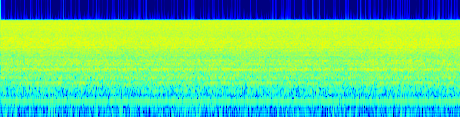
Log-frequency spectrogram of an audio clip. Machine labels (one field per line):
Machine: fan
